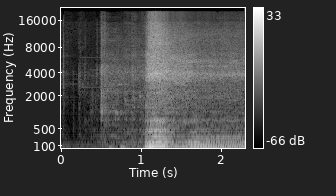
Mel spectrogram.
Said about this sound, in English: Fernando, we got a battery. Please start the car.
